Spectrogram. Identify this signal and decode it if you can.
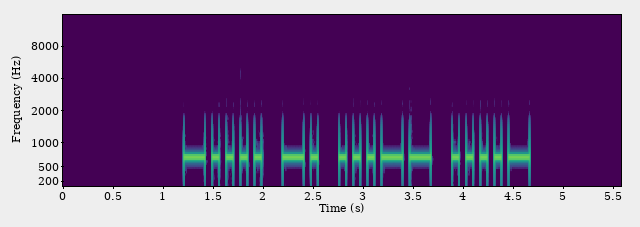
Morse code, heard as a keyed tone, about 17 wpm, 700 Hz. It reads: 6N34
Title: Common Cut Numbers - 4-Digit 17wpm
